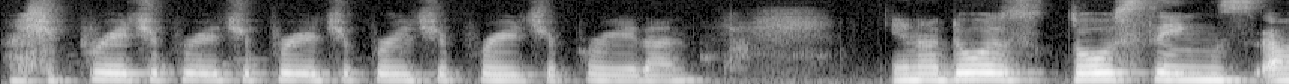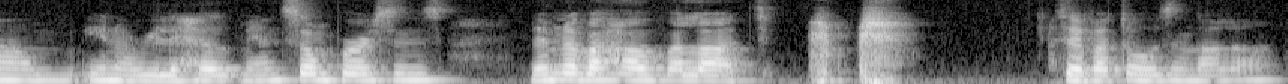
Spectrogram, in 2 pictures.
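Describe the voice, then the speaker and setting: A middle-aged Jamaican woman giving an earnest personal testimony, slipping into patois and lively quoted voices. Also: mid-range voice, measured pace, lo-fi sound. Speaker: podcast creator sharing her story.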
